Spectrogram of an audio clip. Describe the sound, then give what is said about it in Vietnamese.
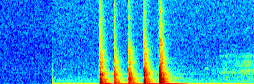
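Knocking on a door from the outside: five firm, evenly spaced knocks in quick succession, loud and alone against near silence. “Tiếng đập cửa từ bên ngoài đã vọng tới.”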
